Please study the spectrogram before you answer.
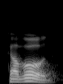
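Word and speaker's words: כבוד: And the kaf at the beginning of the word has a hard K sound, kavod, honor or glory.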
